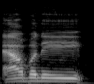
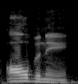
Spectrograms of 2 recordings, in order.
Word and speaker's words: Albany: Originally it was about the whole Albany Park fiasco, but you will not call it Albany. Get out of here with that. What's wrong with Albany? It's Albany. People that aren't from here called Albany.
